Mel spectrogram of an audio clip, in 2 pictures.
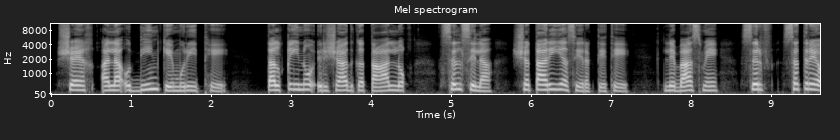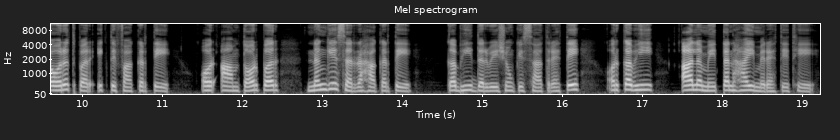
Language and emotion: Urdu, neutral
